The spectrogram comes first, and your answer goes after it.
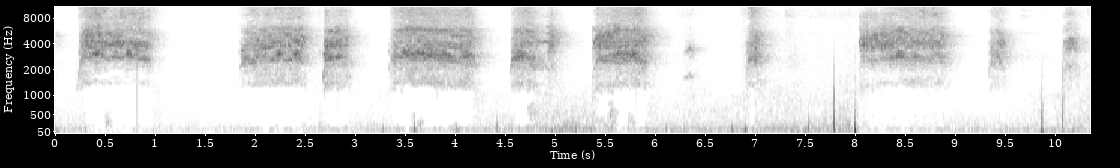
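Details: Pet fennec fox screaming loudly. Harsh, raspy, broadband screams of about one second are repeated with brief gaps, sounding gruesome though such noises can come from a happy fox.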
